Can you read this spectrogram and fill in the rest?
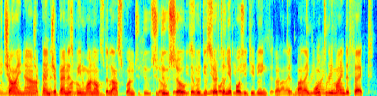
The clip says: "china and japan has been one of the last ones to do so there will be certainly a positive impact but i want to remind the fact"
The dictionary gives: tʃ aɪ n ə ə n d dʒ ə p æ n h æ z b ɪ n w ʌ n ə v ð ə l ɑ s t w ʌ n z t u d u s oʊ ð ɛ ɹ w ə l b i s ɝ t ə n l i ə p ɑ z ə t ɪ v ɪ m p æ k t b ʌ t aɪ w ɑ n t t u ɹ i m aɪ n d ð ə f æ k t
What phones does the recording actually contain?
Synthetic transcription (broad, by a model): tʃ aɪ n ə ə n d dʒ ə p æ n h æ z b ɪ n w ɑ n ə v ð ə l ɑ s t w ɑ n t u d u s oʊ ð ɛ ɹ w ə l b i s ɝ t ə n l i ə p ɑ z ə t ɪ v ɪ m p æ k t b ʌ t aɪ w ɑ n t t u ɹ i m aɪ n d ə f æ k t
